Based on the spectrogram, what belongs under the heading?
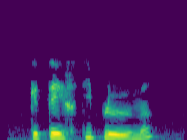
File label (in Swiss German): "gederti", Bas Rhin; fleurs fanées; vin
